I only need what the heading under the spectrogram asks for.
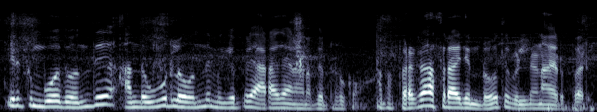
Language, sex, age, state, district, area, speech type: Tamil, male, 30-45, Tamil Nadu, Nagapattinam, rural, spontaneous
